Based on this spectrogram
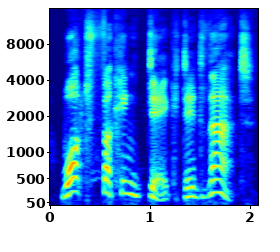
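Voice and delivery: high, loud angry yell; angry demand. Acted. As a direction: demand who did it. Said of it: "angry question".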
